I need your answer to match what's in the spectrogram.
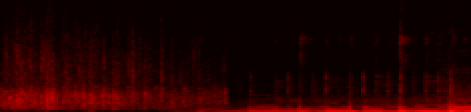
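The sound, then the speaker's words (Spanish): An audience breaks into steady, dense applause for the Lord for a couple of seconds, then a loud musical passage with a pulsing beat and sustained tones takes over. No one speaks. “Aplauso para el Señor, démosle a Él la gloria por siempre.”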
